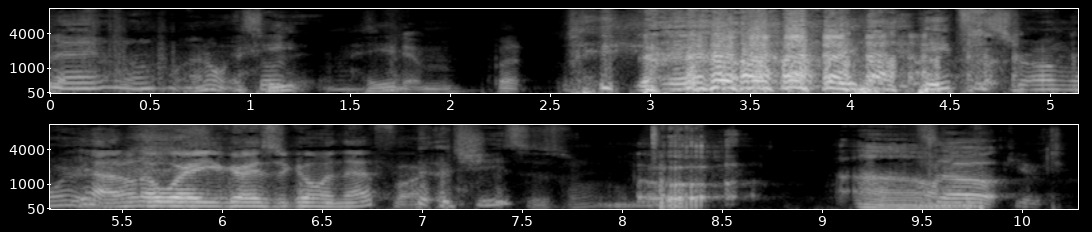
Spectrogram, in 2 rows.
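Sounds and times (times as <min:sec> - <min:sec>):
speech: 0:00.0 - 0:08.6, 0:09.2 - 0:10.2
laughter: 0:02.6 - 0:05.2
short guttural croak: 0:08.0 - 0:09.5
long loud rumbling burp into the microphone: 0:08.0 - 0:09.9.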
